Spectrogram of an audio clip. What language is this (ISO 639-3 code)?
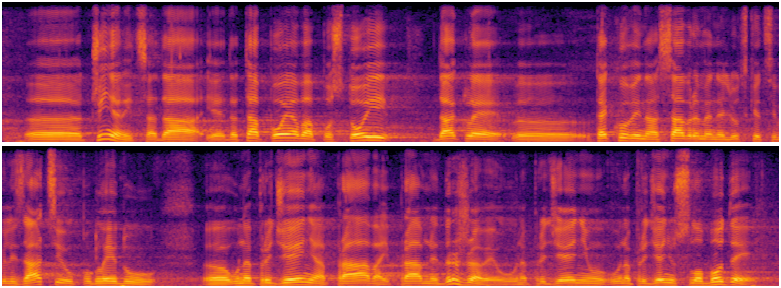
srp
